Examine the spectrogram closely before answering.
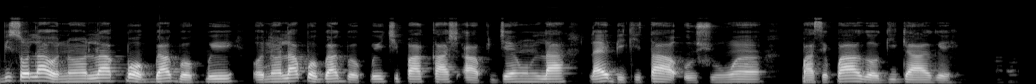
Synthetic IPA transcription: bi˦sɔ˦la˦ɔ˨nã˨˧la˦k͡pɔ˦˨ɡ͡ba˨˦ɡ͡bɔ˨k͡pe˦ | ɔ˨nã˧˦la˦k͡pɔ˦˨ɡ͡ba˨˦ɡ͡bɔ˨k͡pe˨˦t͡ʃi˦pa˧ka˧ʃa˨pd͡ʒɛ˦nũ˦la˦la˦i˦˨bi˨ki˨˦ta˦˨o˨ʃu˨w̃ã˧ | k͡pa˨se˨k͡pa˦˨ɾɔ˨ɡi˨˦ɡa˧ɾɛ˨

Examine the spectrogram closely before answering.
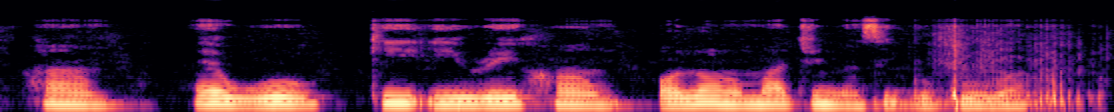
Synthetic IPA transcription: ha˧˨m˨ | ɛ˧wo˨˦˨ | ki˦i˧ɾe˧hã˦˨m˨ɔ˧lɔ˦ɾ̃ũ˧mã˦d͡ʒi˦˨nã˨sḭ˧ɡ͡bo˧ɡ͡bo˦wa˧

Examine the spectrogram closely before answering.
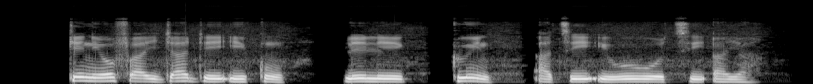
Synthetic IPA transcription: ki˦nĩ˦o˦fa˧i˨d͡ʒa˦de˧i˦kũ˨ | le˦le˧ | ɡ̥ɾi˦˨n | a˨ti˧i˨wu˦wo˧ti˧ʔa˧ja˧

